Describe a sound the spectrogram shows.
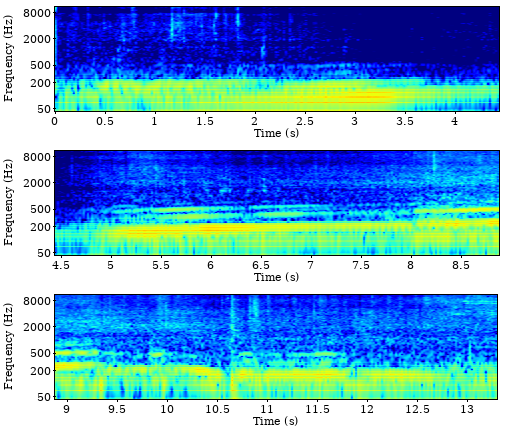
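Tyres rumble over a dirt surface.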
